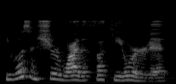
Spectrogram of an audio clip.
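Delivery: usual speaking voice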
